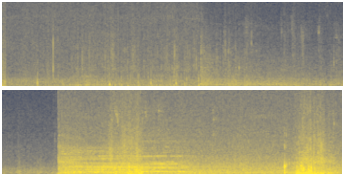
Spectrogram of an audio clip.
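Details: A red deer stag roars from standing timber near a hilltop skyline at midday, giving a deep, drawn-out bellowing roar after a few quiet seconds.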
